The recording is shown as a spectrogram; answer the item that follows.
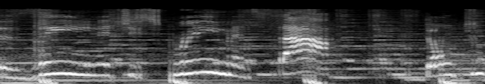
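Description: Sped-up, chipmunk-pitched rap vocals over a hip-hop beat, with a steady bass note and drum hits a little over half a second apart.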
